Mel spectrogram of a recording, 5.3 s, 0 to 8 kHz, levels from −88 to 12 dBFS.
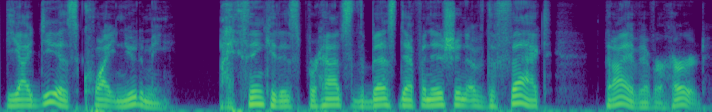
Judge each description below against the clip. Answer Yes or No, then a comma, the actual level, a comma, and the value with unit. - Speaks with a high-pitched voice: No, low, 105 Hz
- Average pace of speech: No, fast, 245 wpm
